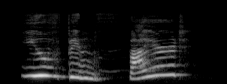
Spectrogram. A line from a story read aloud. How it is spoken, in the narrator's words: He shouted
